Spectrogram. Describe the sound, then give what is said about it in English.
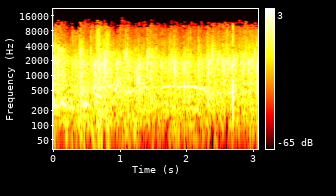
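A crowd applauds steadily, many hands clapping in a dense, continuous patter that holds fairly loud for the whole stretch, with a faint tone and some murmuring mixed in. “You can clap until I'm done.”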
